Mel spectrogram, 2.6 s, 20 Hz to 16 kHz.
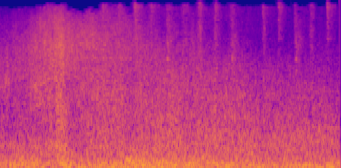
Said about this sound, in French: Elle est 10 billions de billions de fois plus chaude que le centre du Soleil. C'est l'explosion de ce point, plusieurs millions de fois plus petit qu'une tête d'épingle, qui va engendrer l'univers.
